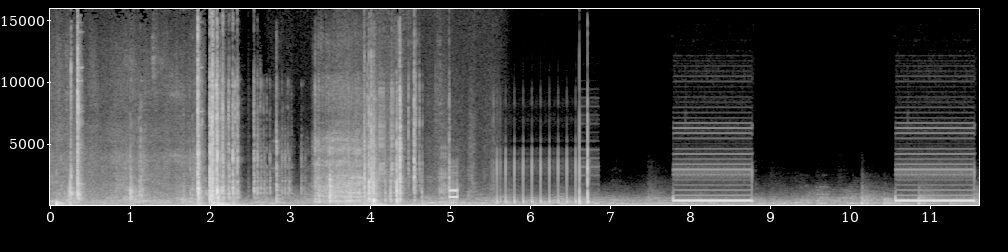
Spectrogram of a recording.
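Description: Touch-tone dialing of a telephone number, a quick run of many short beeps after rustling and handling noises, followed by two long, steady ringback tones separated by a pause.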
